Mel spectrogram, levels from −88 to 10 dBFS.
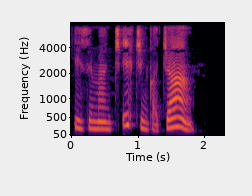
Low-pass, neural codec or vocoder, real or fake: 7.2 kHz; none; real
